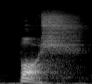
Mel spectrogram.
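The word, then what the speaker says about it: Bosch: ile yazılırdı benim ismimi Dolayısıyla bu markanın doğru telaffuzu boş bildiğiniz boş yani boşuna boşu Evet arkadaşlar Bu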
